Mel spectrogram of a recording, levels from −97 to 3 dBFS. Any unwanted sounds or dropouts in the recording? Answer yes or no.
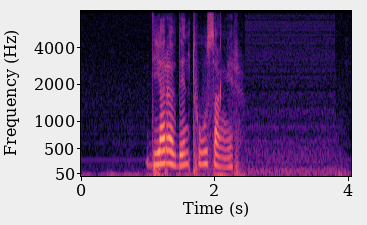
no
